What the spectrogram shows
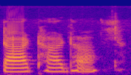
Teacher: टा वर्ग में जो आते हैं जैसे टा, ठा, ढा, तो ये आपके मूर्धन्य में आएंगे।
